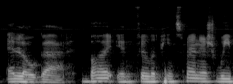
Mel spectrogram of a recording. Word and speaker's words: hogar: ogar so el ogar instead of saying elogar as in the not like in the standard spanish which should probably be elogar but that h is silent and it is always silent in spanish okay it never makes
